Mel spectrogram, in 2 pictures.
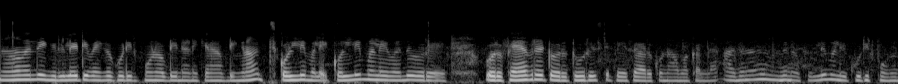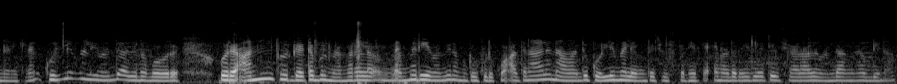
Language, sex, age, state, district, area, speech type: Tamil, female, 18-30, Tamil Nadu, Namakkal, rural, spontaneous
